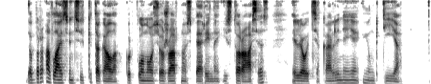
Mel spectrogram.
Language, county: Lithuanian, Kaunas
